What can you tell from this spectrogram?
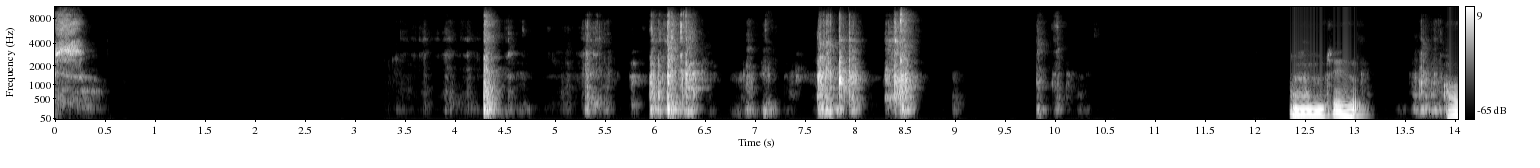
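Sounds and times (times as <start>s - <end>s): plastic toy parts clacking: 3.8s - 8.7s.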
